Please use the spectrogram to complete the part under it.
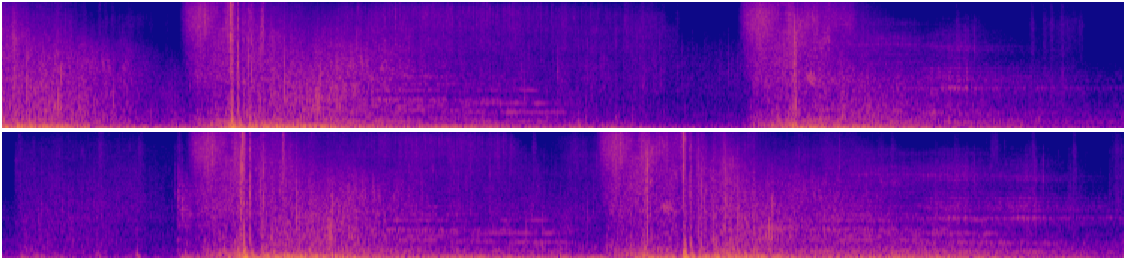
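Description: Four booming blasts from the Confringo fire spell in Hogwarts Legacy, each a loud, broad burst that rolls off into a rumbling tail, spaced several seconds apart with quieter ambience between.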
